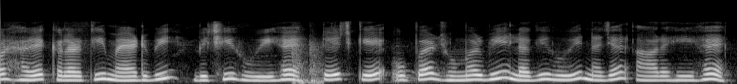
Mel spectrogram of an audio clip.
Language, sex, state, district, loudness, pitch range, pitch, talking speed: Hindi, female, Jharkhand, Palamu, -13 LUFS, 195-240 Hz, 215 Hz, 155 wpm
